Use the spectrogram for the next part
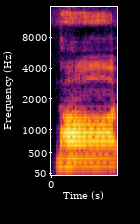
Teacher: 점이 없으면 평성이면서 낮은 소리입니다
